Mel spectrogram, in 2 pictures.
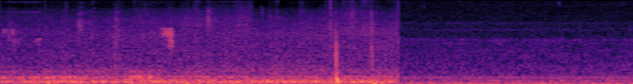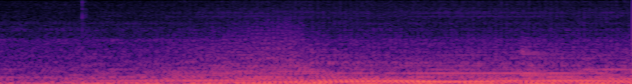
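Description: A noisy rumbling background with one sharp click, then an abrupt cut about two seconds in to low, ominous droning music of held tones that slowly swells.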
